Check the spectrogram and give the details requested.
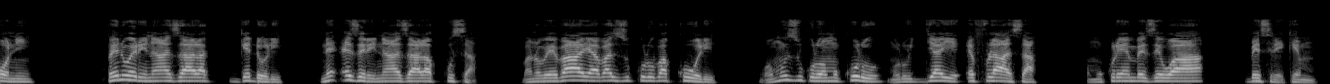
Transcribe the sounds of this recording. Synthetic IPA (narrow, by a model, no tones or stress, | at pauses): oni | pe̞nuwe̞ɾinaːzaːla | ɡe̞do̞li | ne̞ʔːzeɾinaːzaːlakkːusa̰ | βano̞βe̞βaːjjaβazukuluβakːuli | ŋɡo̞ːmuzukulo̞ːmukulumuluɟːaje̞ʔːfulaːsa | omukule̞ːmbe̞ze̞wa | besiɾḛkemu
